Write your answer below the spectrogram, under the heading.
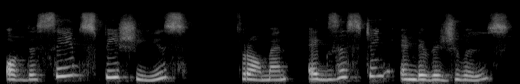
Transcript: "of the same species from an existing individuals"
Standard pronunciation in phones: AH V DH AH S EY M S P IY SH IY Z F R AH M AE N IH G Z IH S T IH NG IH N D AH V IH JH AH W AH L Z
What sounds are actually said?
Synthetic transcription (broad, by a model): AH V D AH S EY M S P IY SH IY Z F R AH M AE N IH G Z IH S T IH NG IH N D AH V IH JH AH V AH L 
